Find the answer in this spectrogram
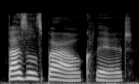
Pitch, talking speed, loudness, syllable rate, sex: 220 Hz, 130 wpm, -18 LUFS, 4.2 syllables/s, female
